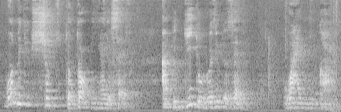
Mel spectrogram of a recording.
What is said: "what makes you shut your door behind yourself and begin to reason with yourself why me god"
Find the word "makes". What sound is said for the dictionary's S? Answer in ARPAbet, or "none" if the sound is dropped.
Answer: none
